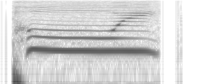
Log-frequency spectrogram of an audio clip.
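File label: "pui3", Cantonese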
